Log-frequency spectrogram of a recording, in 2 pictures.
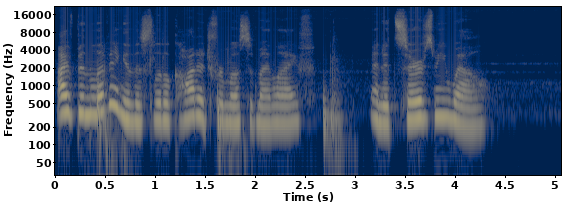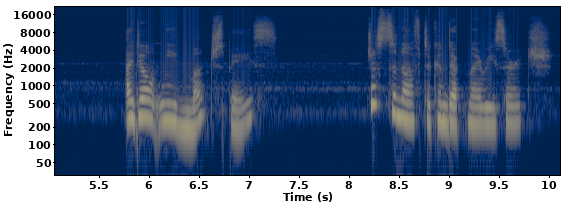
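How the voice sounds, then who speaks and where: Slightly high and mellow, this woman's voice is lightly acted as she portrays an eccentric mage smitten with cursed creatures. She's a voice actor addressing the listener in a whimsical fantasy ASMR roleplay, rambling slowly and dotingly in a theatrically whimsical way. Her mood is dreamy and fond.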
